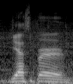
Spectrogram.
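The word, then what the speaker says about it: Jesper: love to miss ran DK said yesper kid yesper is pronounced yesper has made music for quite a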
